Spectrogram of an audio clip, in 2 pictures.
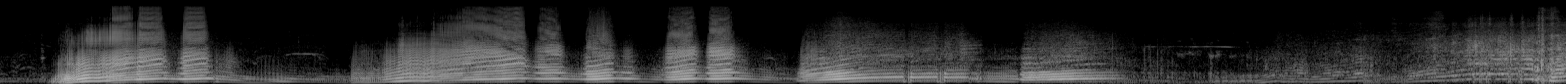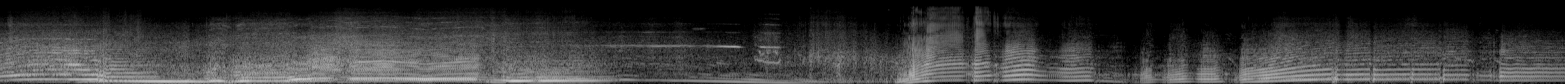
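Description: Rally cars driven hard past at close range one after another, engines revving up and dropping sharply again and again through gear changes, with sharp pops between revs in the first few seconds. The loudest stretch is a long pass in the middle.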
